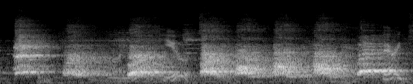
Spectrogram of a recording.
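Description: Dog barking repeatedly, about five drawn-out barks in quick succession.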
